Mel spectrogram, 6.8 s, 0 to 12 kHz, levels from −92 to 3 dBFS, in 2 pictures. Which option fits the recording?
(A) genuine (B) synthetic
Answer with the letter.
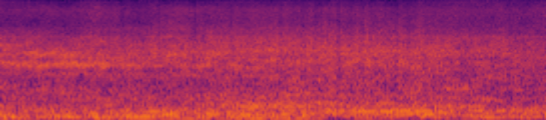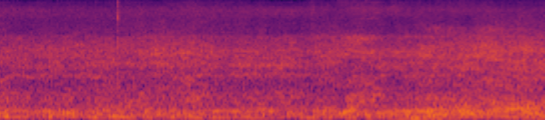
B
